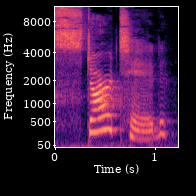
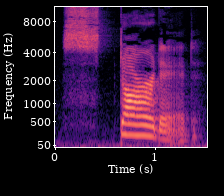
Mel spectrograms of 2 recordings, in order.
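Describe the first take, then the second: First: The t is a crisp, released t. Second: The t is a quick d-like tap. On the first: The speaker calls it wrong. "Not started" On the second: The speaker calls it right. "this T"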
